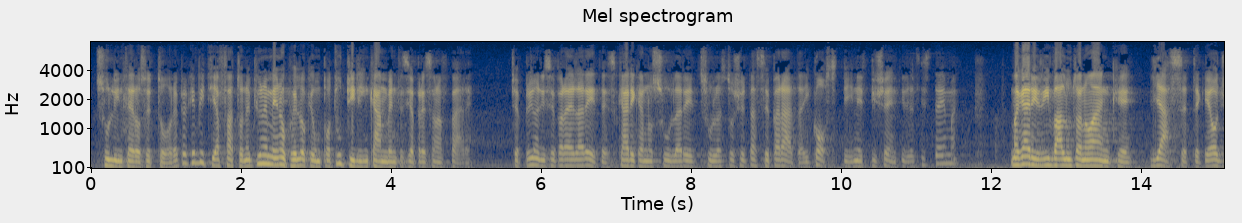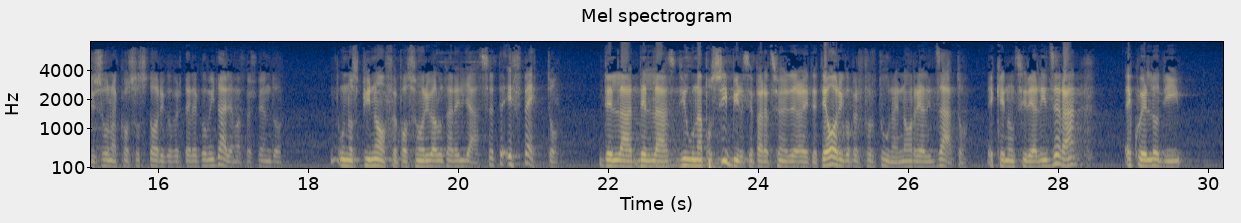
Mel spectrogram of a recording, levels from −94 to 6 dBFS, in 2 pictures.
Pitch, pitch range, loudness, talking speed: 130 Hz, 125-145 Hz, -22 LUFS, 165 wpm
